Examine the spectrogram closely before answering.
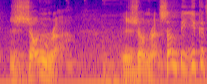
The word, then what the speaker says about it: genre: the first one now this is a very strange pronunciation from French I think so we say genre new genre soompi you could say genre but it's more natural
